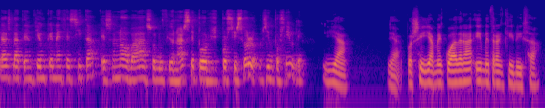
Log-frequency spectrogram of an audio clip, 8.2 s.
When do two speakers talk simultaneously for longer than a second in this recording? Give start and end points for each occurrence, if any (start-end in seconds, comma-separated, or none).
none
